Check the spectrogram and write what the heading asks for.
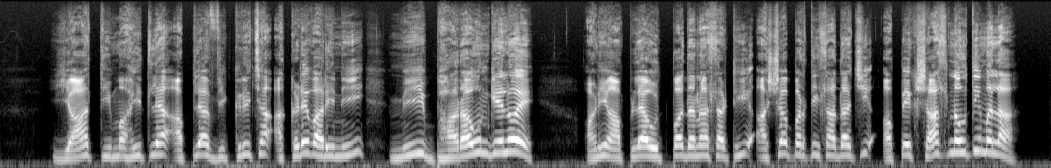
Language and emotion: Marathi, surprised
